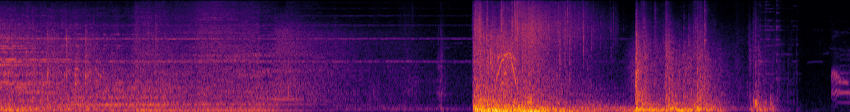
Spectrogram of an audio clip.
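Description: Film sound effects of a train wreck over a music score: a heavy crashing rumble dies away over about five seconds, then a sudden loud metal crash about six seconds in, followed by two more crashing impacts near the end.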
